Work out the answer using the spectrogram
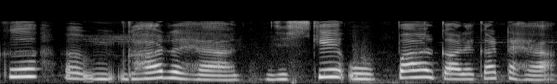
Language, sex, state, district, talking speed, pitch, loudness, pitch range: Hindi, male, Bihar, West Champaran, 75 wpm, 250 Hz, -16 LUFS, 235-315 Hz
